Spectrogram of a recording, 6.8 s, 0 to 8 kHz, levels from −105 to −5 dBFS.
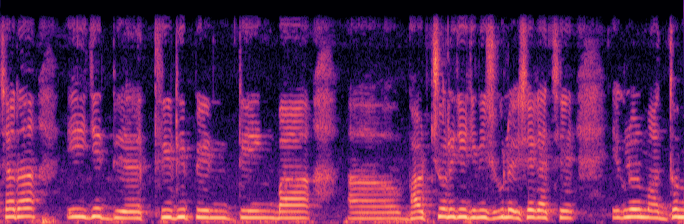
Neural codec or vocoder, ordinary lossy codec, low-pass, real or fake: none; none; 7.2 kHz; real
